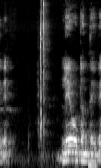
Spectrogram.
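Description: A single sharp computer-mouse click a little under a second in, between stretches of speech.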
